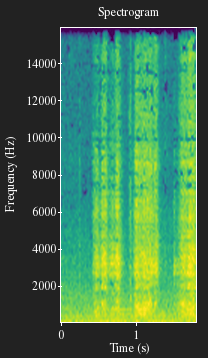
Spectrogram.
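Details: Delta Force 35 mono hull RC boat, Spektrum STX3 radio, servo: three short quiet buzzy whirs as the servo sweeps back and forth, even, no chatter or grinding; normal servo operation.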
